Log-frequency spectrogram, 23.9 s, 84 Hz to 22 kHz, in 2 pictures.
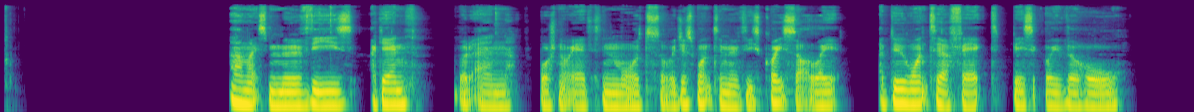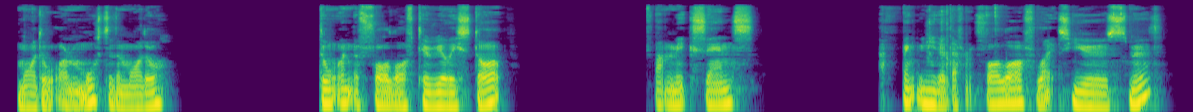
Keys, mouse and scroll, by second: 0.3 middle click, 3.3 click, 5.0 click, 21.3 ctrl+z, 21.9 click.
